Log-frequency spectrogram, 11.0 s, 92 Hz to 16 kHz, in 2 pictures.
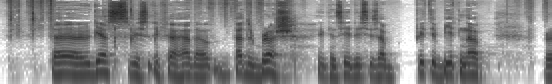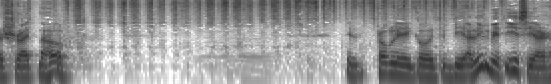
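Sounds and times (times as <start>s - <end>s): paintbrush scrubbing: 1.4s - 2.9s, 5.5s - 11.0s.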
